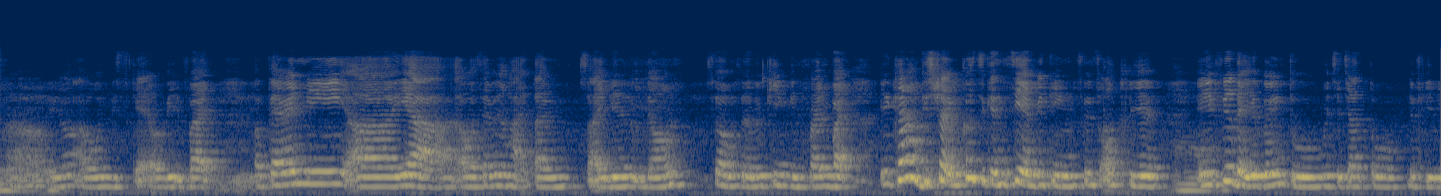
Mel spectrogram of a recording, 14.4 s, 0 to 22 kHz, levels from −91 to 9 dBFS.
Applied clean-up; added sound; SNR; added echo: none; none; none; reverberation time 0.6 s.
